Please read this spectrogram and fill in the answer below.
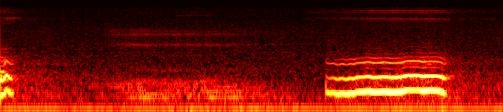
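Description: A sleeping cat gives a soft rumbling breath, then a louder whistling, humming snore on the next breath.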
